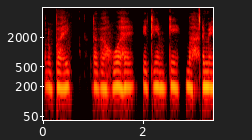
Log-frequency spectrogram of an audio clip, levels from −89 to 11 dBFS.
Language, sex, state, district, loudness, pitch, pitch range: Hindi, female, Uttar Pradesh, Etah, -37 LUFS, 200 Hz, 195-200 Hz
